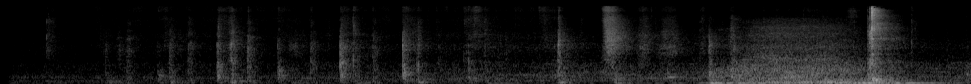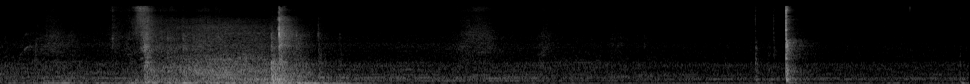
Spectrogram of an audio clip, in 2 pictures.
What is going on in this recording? I started recording while walking toward the wardrobe in the bedroom. I opened the drawer and then closed it again. After that I switched off the bedroom light then I stopped the reording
